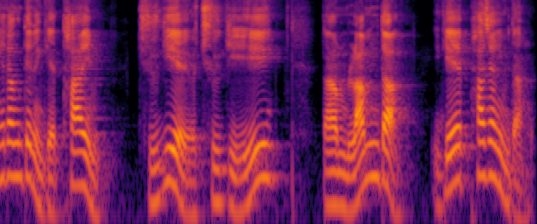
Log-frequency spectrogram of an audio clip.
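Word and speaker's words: λ: 그다음 람다. 이게 파장입니다. 람다라고 읽어요. 람다.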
